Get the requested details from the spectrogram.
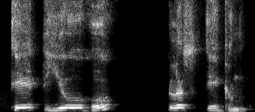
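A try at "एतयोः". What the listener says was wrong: Etayoho. So, should be said full, not etyoho. Etayoho plus ekam.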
